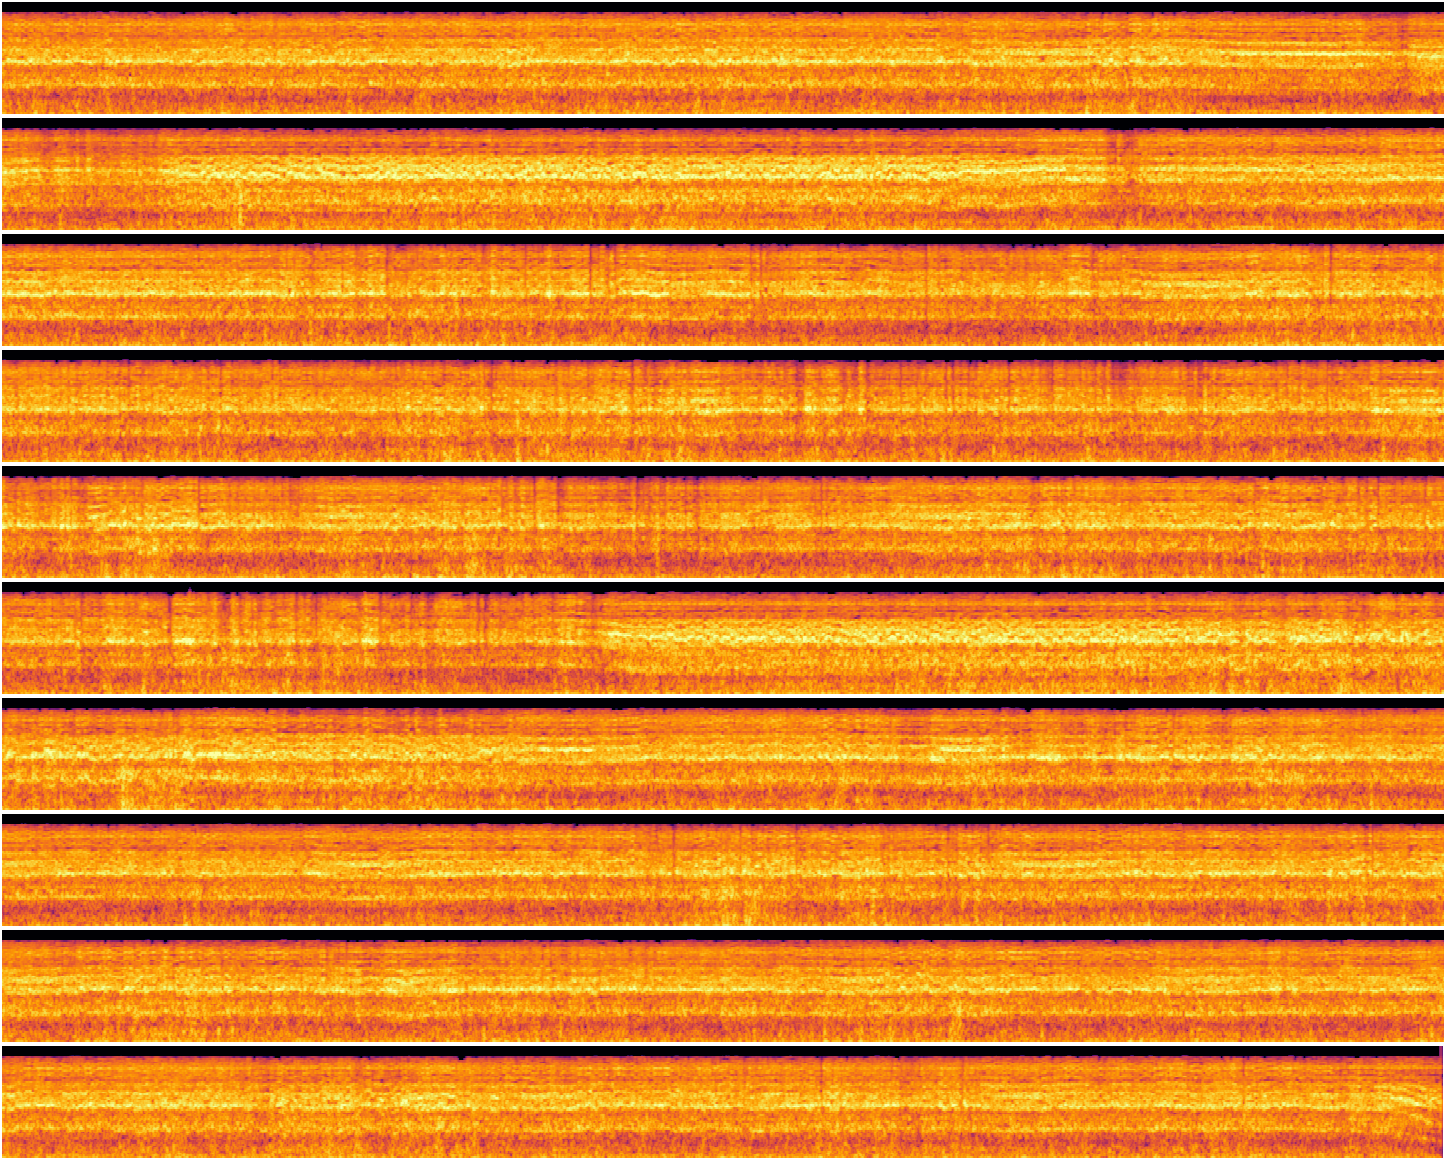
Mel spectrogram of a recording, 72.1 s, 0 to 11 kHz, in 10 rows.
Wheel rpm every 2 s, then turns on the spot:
230, 230, 230, 210, 190, 190, 210, 230, 230, 230, 230, 230, 230, 230, 230, 230, 230, 230, 240, 230, 190, 200, 210, 220, 230, 230, 230, 230, 230, 230, 230, 230, 230, 220, 230, 220.
none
